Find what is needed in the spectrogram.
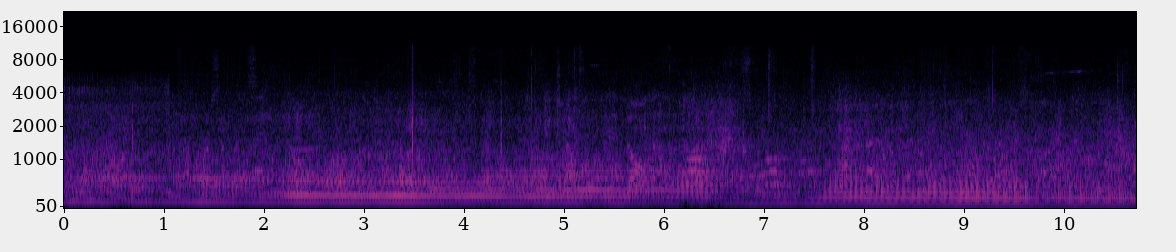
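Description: Music with long held notes that change pitch every second or so, over a steady low drone, with onlookers' voices mixed in.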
